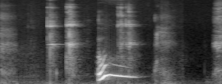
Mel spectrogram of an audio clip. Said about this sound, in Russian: Давайте чокнемся водой. Давайте чокнемся.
